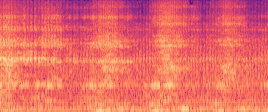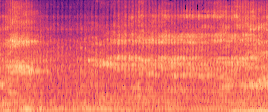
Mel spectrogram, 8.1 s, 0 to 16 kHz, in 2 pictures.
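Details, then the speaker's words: Honda CD70 motorcycle engine: rough scraping grind with swelling metallic rasping while running, a dangerous noise; timing chain failure with oil pump gear damage. "जैसे की आप देख सकते हैं खतरनाक आवाज़ ए रही थी ये आवाज एक क्यों आई है किस वजह से आई है मुकम्मल डिटेल इसी वीडियो में शेर होगी"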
